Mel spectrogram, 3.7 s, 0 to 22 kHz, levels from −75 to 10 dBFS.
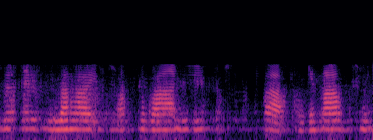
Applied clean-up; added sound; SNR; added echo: neural separator model SepFormer DNS4.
